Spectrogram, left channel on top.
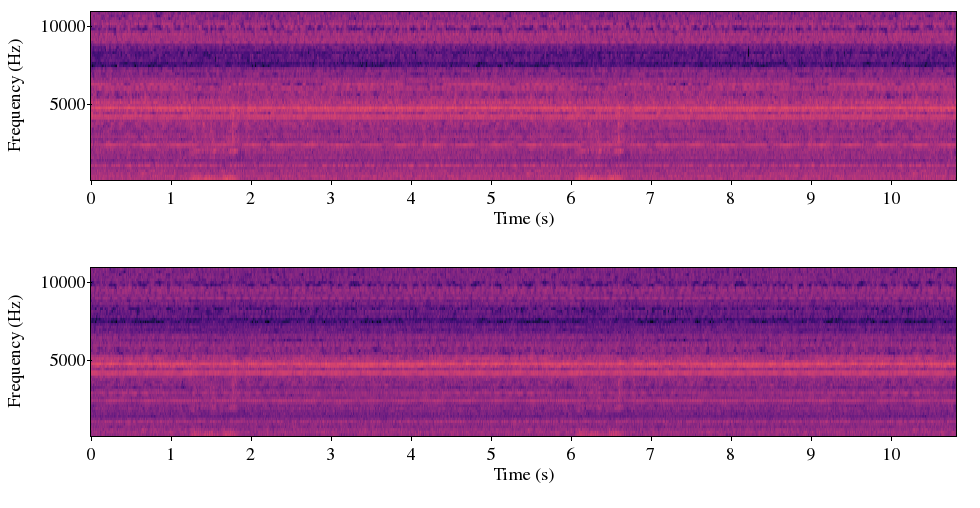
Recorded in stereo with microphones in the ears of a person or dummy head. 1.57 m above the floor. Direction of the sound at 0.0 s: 30° left (ahead or behind).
